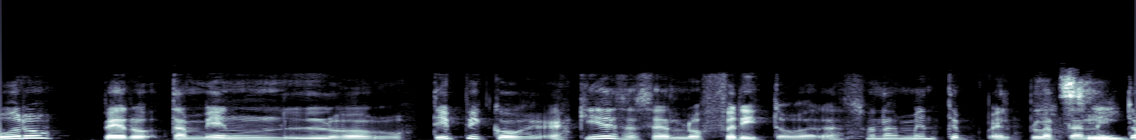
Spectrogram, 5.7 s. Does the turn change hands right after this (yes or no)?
no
